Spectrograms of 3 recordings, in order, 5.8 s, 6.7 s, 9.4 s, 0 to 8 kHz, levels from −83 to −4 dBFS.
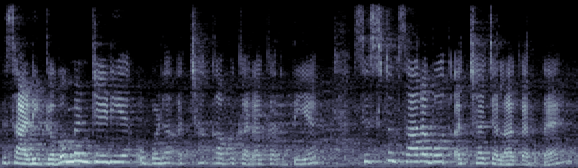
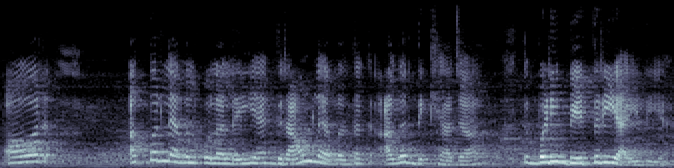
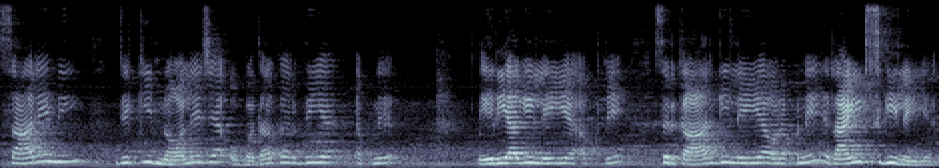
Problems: background sounds at intervals, echo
